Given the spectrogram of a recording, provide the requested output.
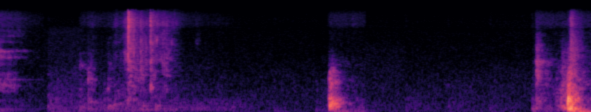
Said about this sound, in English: And that was him coughing again. Yeah, so much so that I just got a little bit lightheaded.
